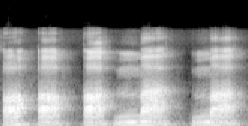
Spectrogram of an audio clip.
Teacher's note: Ele é o O, mas com os lábios relaxados.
